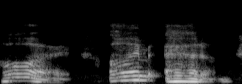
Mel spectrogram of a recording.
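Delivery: pitch swinging up and down, unmanly-sounding. Showing how the cartoon character talks: imitating Prince Adam's voice. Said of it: "I used to listen to the way he talks".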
